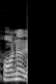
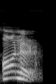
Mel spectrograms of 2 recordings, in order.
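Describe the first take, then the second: First: Honor said as "HON-er" with audible H; H wrongly sounded. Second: Honor said as "ON-er"; silent H. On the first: Teacher showing pupils the common mistake, honor with H sounded. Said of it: "It is not honor". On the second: Teacher correcting pupils, honor with a silent H. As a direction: start honor on the vowel, dropping the H. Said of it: "it is honor". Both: Shown as a demonstration.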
